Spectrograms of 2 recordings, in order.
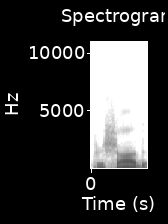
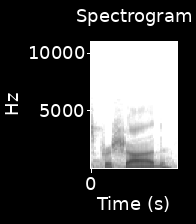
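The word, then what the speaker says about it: prasad: a is prad sh like an S with an sh but it's not spelled that way it's spelled prad so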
